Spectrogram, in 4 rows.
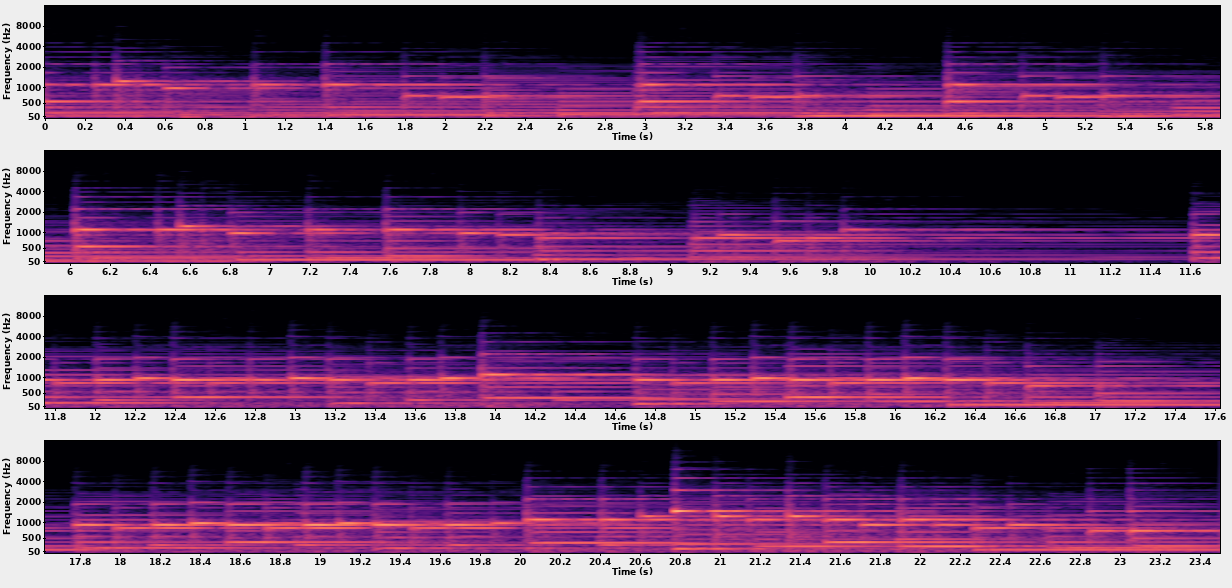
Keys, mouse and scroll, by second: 1.0-4.1 drag, 6.0-7.9 drag, 8.8 alt+scroll up 1, 10.2 click, 10.8 alt+scroll down 1, 11.7 space, 11.8 click, 12.0 space, 13.2-14.4 drag, 14.7 alt+scroll up 1, 15.8 click, 17.5 alt+scroll down 1, 18.6 click.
